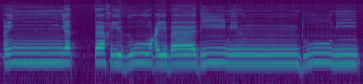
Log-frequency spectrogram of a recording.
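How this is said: The recitation stops after the final word. "देखिए मैं यहाँ रुक गई"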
